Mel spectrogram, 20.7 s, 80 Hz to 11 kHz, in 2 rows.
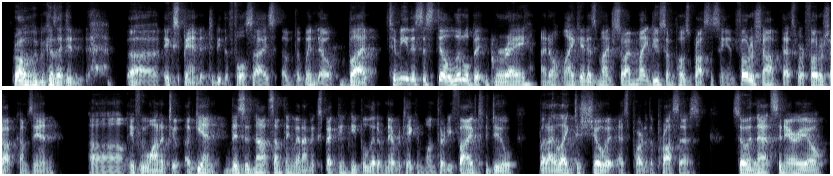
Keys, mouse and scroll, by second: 14.6 F15, 17.6 click, 19.1 click.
